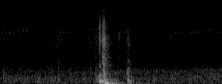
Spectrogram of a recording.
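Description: A door opens with a knock.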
